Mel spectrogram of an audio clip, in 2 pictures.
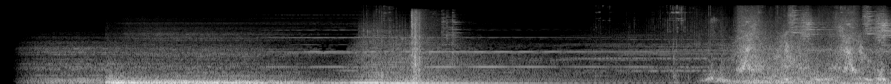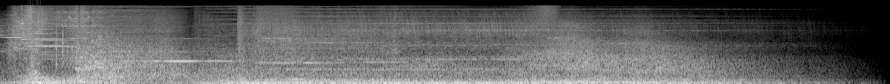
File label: cinematic voice; lineage2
